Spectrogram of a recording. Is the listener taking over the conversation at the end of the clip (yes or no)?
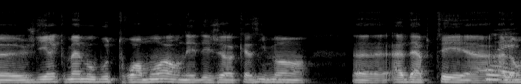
yes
